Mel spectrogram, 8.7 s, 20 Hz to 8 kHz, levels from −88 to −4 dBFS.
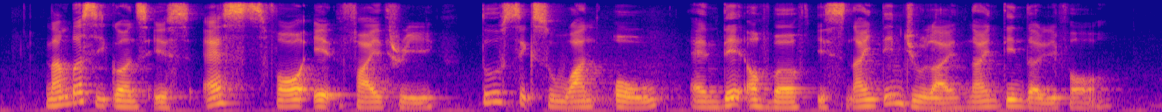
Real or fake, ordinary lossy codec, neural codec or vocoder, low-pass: real; none; none; 7.2 kHz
